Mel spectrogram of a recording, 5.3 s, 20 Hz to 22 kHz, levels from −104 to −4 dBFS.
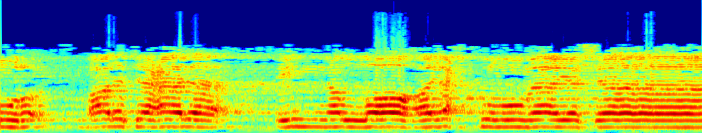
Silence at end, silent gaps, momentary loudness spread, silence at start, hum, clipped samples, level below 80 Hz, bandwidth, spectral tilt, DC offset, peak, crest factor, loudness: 0 s; none; 10 LU; 0 s; none; under 0.1%; -62 dBFS; 6.4 kHz; -5.5 dB/octave; 0.2%; 0 dBFS; 12 dB; -13 LUFS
